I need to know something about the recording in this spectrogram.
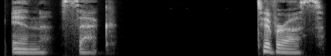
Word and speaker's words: insectivorous: in-sec tivorous insectivorous Stress tiv and keep her soft. It means insect-eating. in-sec tivorous insectivorous Stress tiv and keep her soft. It means insect-eating. in-sec tivorous insectivorous Stress tiv and keep her soft.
